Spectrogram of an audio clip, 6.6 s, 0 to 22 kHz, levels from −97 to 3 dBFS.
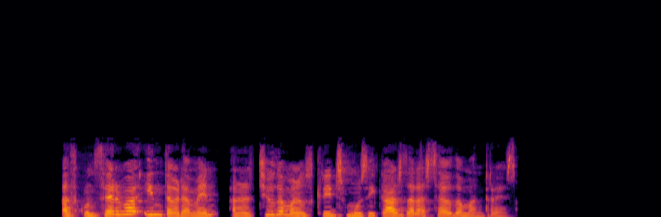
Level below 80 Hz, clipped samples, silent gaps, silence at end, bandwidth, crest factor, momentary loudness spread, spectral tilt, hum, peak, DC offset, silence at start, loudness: -76 dBFS; under 0.1%; 2.19-2.29 s; 1.5 s; 7.8 kHz; 20 dB; 9 LU; -3.5 dB/octave; none; -6 dBFS; under 0.1%; 0.6 s; -26 LUFS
